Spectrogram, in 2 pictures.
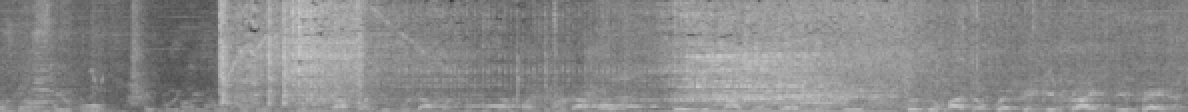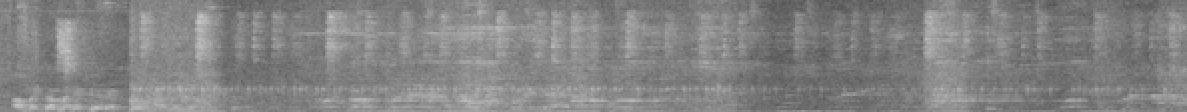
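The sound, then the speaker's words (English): A car's engine cranks and turns over as the driver starts the ignition at a lorry station, then settles into a steady low idle with a rising rev around the middle, while voices chatter in the background throughout. “With how simple a road journey from the lorry station can be, we'll just need to buy a ticket, get onto the car, and hope the driver starts the ignition.”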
